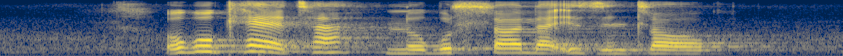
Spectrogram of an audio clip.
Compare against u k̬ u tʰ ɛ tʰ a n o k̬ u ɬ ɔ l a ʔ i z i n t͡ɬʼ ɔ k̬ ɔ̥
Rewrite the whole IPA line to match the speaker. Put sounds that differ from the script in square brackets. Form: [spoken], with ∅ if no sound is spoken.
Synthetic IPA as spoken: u k̬ u [kʰ] ɛ tʰ a n o k̬ u ɬ ɔ l a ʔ i z i n t͡ɬʼ [ɔː] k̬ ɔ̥

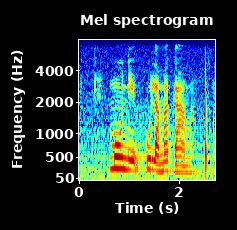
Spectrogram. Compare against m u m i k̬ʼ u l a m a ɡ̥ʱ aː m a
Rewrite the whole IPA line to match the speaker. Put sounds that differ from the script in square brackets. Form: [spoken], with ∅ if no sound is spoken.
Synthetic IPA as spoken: m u [n] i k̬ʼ u l a m a ɡ̥ʱ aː m a

